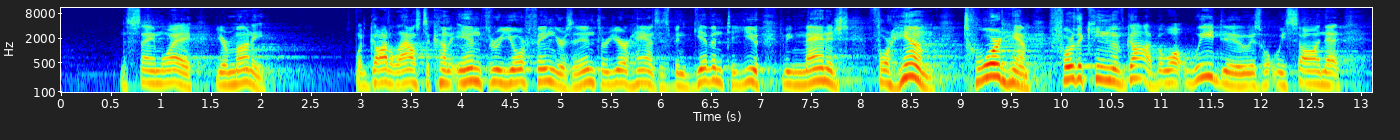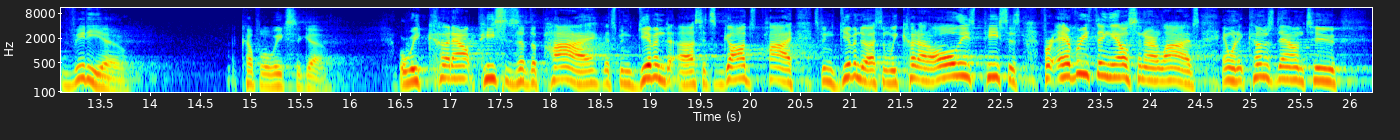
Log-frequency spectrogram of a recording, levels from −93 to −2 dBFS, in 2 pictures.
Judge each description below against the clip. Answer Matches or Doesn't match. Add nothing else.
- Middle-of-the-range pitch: Matches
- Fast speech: Matches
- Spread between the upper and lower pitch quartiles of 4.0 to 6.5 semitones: Matches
